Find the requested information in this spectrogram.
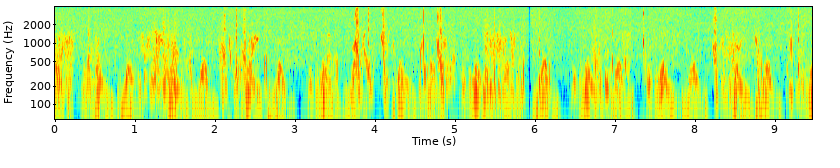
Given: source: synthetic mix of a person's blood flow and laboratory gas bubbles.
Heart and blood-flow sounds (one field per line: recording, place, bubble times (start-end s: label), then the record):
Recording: Doppler ultrasound of blood flow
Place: precordium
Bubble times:
0.00-0.26 s: bubbles
0.38-0.58 s: bubbles
1.02-1.73 s: bubbles
2.03-2.56 s: bubbles
2.58-2.68 s: bubbles
3.31-3.55 s: bubbles
3.69-4.00 s: bubbles
4.04-4.26 s: bubbles
4.52-5.04 s: bubbles
5.31-5.90 s: bubbles
6.02-6.10 s: bubbles
6.16-6.22 s: bubbles
6.70-7.00 s: bubbles
7.08-7.21 s: bubbles
7.31-7.49 s: bubbles
8.21-8.61 s: bubbles
8.72-8.88 s: bubbles
9.13-9.40 s: bubbles
From the record:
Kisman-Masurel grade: 242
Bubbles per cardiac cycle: several, 3 to 8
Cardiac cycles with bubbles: 100%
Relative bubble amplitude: moderate (0.250 to 0.450)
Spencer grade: 3 (all of the cardiac periods contain showers or single bubble signals, but not dominating or overriding the cardiac motion signals)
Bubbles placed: only in the low amplitude regions of the cardiac cycle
